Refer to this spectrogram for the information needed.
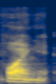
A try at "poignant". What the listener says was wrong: You don't pronounce the G.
